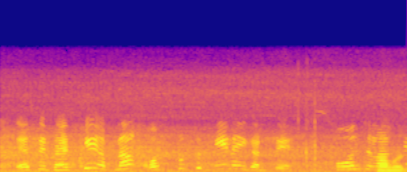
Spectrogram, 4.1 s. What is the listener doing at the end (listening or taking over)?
listening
